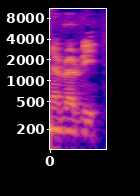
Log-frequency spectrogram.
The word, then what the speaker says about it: Eryri: And Snowdonia Ultra Trail, and then there's Marathon Eryri, which is the road marathon in October. That was very good pronunciation.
